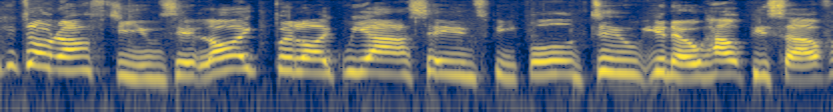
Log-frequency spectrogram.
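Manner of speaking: chirpy Welsh bloke offering sanitizer; lightly voiced friendly Welsh doorman. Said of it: "He was like".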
